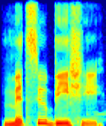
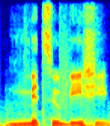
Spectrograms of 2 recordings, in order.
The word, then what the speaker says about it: Mitsubishi: Interestingly, even the name Mitsubishi, ties directly to the design. Mitsu means three, and heii, often pronounced bishi when combined, means water chestnut, a term often used in Japan to describe a diamond shape.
